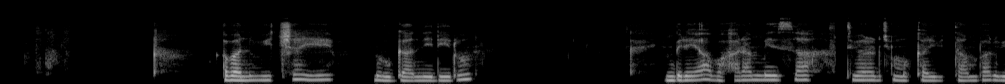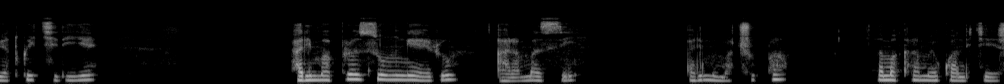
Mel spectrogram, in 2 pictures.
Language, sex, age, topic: Kinyarwanda, female, 25-35, government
